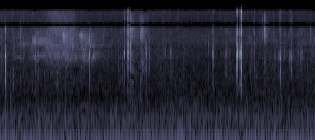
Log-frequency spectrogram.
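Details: European rabbit (Oryctolagus cuniculus) on Ōkunoshima, Japan's rabbit island, crunching its food noisily in sharp, irregular clicks over a low outdoor rumble; chewing sounds.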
